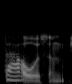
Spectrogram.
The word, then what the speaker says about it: Taoism: W-E-I. So it's Wu-Wei. And Wu-Wei is basically a concept in Taoism. It's actually, it does say Taoism with a T, but it's actually pronounced Taoism, should be with a D.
